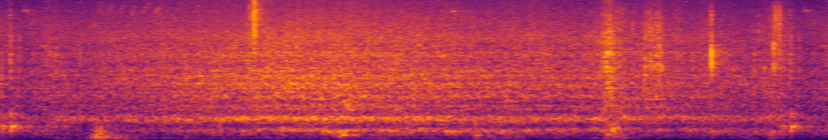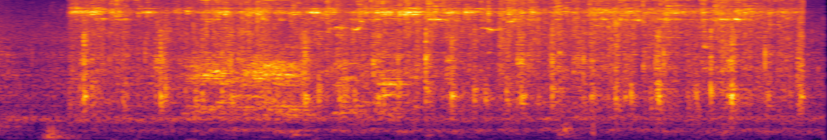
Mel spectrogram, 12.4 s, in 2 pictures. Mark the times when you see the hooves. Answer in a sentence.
The hooves can be heard from 6.8 to 12.3 s.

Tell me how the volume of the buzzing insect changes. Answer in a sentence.
The volume of the buzzing insect goes down.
